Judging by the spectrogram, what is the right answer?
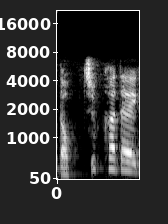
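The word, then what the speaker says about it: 넓죽하다: 그렇지만 넙죽하다의 경우만 뒷자음으로 발음해.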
